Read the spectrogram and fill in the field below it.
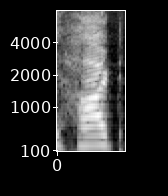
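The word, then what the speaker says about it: heart: या दोस्तों यहां पर इ ए के बाद आर आएगा तो इ ए का उच्चारण आ के रूप में आर टी हार्ट एच ई ए आर टी को पढ़ेंगे हार्ट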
